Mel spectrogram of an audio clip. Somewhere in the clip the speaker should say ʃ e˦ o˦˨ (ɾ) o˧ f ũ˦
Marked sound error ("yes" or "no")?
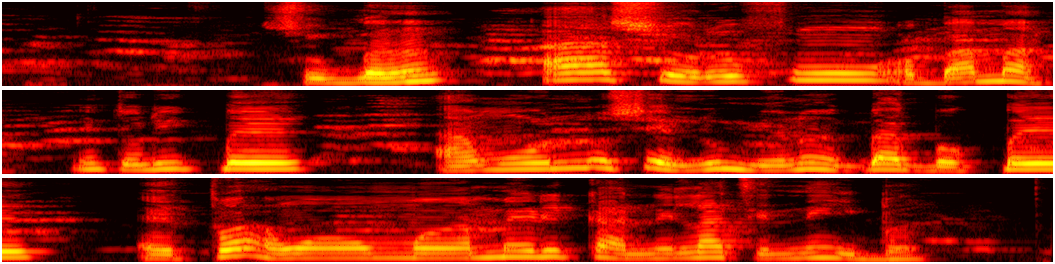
no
